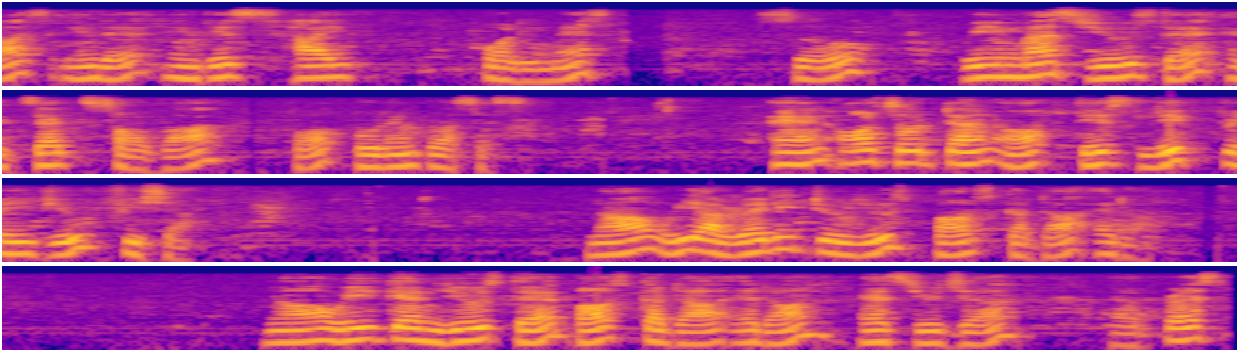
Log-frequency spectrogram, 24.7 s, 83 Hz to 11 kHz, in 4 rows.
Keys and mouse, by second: 13.3 click, 14.6 click, 15.6 click, 20.8 d.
